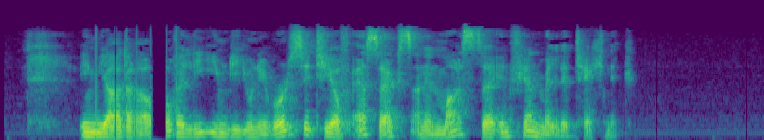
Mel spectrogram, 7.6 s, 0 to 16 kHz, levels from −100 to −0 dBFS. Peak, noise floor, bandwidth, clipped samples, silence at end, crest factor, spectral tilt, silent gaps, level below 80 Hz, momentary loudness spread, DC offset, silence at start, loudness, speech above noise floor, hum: -2 dBFS; -68 dBFS; 8 kHz; under 0.1%; 1.35 s; 18 dB; -5 dB/octave; none; -46 dBFS; 20 LU; under 0.1%; 0.25 s; -20 LUFS; 48 dB; none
